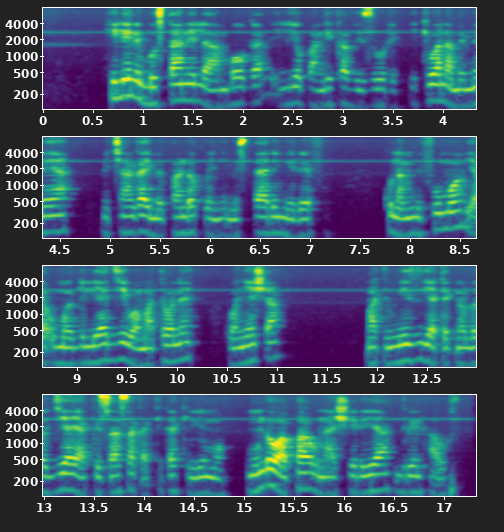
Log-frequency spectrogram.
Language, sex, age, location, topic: Swahili, male, 25-35, Nairobi, agriculture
